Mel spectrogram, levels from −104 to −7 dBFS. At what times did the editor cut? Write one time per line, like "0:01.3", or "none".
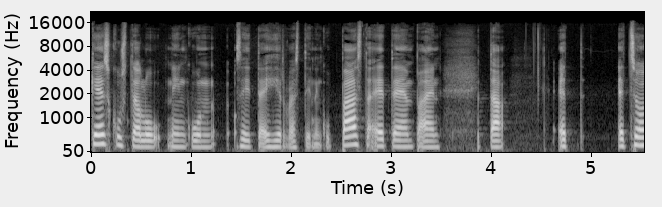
0:01.5
0:03.9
